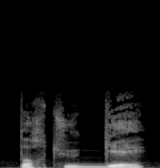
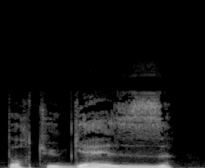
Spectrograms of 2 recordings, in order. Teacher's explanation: it will be only in this z sound the difference between the masculine form and The Feminine form · masculine portug you don't pronounce the s feminine form portuges you pronounce this z sound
